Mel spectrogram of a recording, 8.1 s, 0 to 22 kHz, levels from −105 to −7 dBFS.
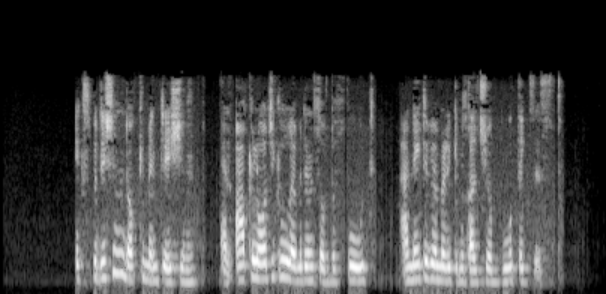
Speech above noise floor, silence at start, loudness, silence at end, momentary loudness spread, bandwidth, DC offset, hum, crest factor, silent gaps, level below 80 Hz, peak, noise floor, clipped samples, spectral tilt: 63 dB; 1 s; -17 LUFS; 0.8 s; 13 LU; 8 kHz; under 0.1%; none; 16 dB; none; -62 dBFS; -2 dBFS; -80 dBFS; under 0.1%; -4 dB/octave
